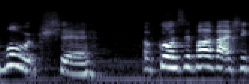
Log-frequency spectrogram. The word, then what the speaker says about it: Warwickshire: But before, I would have pronounced that as Warwickshire, not Warwickshire.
